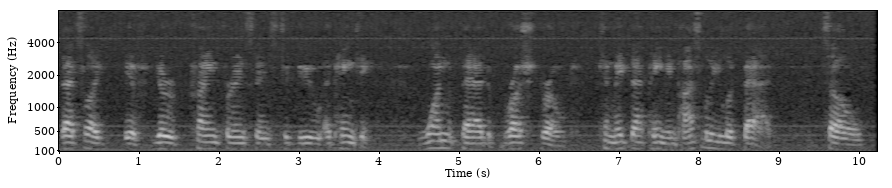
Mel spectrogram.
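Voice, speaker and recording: A man giving a casual, rambling solo vlog talk with chewing tobacco packed in his lip, using repetitive, emphatic phrasing. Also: warm tone. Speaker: video blogger. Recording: distant mic, faint rumbling background noise.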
